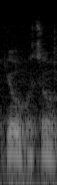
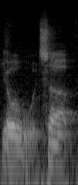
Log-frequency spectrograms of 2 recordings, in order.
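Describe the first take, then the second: First: Deep gnome voice. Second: Much lower, soft bass gnome voice; deep gnome voice. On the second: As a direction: rumble it low like a deep gnome. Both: Shown as a demonstration. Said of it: "deep kinda gnome and be like".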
